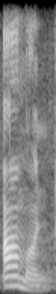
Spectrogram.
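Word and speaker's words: almond: Second one इज़ आमंड। आमंड में L silent है, जो कि ब्लू से लिखा गया है।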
